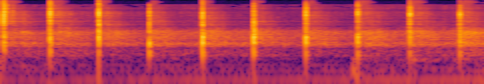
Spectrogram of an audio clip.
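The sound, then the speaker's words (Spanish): An audience applauding to welcome an author to speak, a run of sharp, evenly spaced claps, about four per second, crisp and steady in rhythm, with no voices over it. “pues nada más les pido un aplauso para recibirlo, por favor.”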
